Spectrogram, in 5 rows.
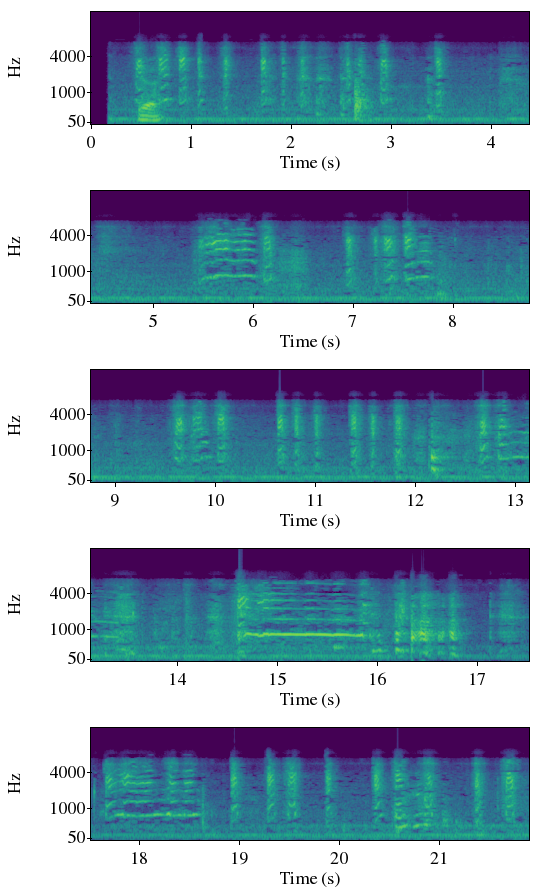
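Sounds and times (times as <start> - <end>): cat meowing: 0.4 - 2.1, 5.4 - 6.3, 6.9 - 7.9, 9.6 - 11.9, 12.6 - 13.4, 14.6 - 16.0, 17.6 - 21.9
cat chattering: 0.4 - 3.7, 5.4 - 7.9, 9.6 - 13.4, 14.6 - 16.0, 17.6 - 21.9.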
